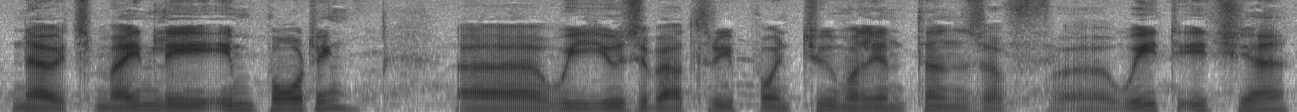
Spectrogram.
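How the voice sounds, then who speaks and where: Low-pitched man with a broad South African accent. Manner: halting, self-correcting. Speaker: farmer, interview guest. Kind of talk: interview answers.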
